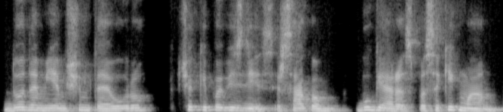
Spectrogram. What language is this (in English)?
Lithuanian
